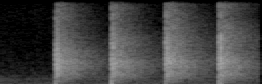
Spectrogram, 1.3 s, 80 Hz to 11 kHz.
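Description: Two closed clams are knocked together four times to check that they are fresh and edible. Each knock is a sharp, bright click centred near 2.8 kHz, with almost no low end and a quick decay. The knocks sound hard and solid rather than hollow, which marks the clams as live and fit to eat.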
